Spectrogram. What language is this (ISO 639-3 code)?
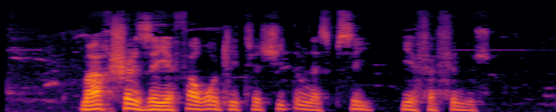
kbd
